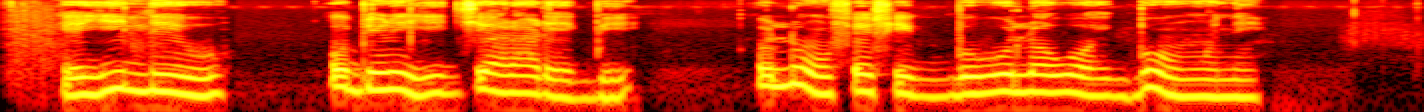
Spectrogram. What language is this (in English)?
Yoruba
